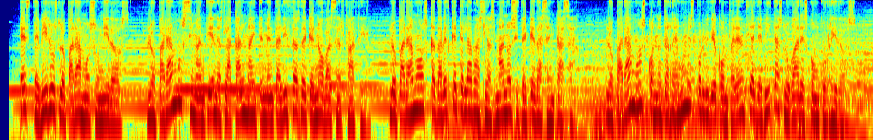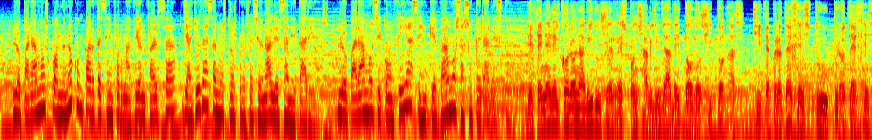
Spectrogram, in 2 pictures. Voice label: radio; CORONAVIRUS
